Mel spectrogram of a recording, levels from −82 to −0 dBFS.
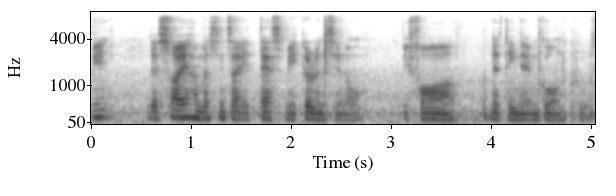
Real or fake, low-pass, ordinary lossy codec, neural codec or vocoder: real; 7.2 kHz; Opus, 64 kbps; none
